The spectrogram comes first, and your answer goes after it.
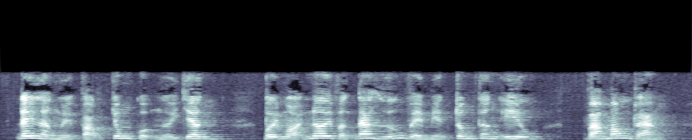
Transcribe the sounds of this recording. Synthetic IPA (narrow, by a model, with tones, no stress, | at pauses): ɗə˧jlaː˨˩ŋḭ˧˨ənvɔ̰˧˨wŋ͡mt͡ɕʊ˧ŋ͡mku˨˩ək̚ŋɨ˨˩əjzə˧n | ɓəː˧˩jmɔ̰˧˨jnəː˧jvə̰˧˥nɗaː˧ŋɦɨ˨˦əŋve˨˩mḭ˧˨ənt͡ɕʊ˧ŋ͡mt̪ʰə˧nʔi˧əw | vaː˨˩ma˧wŋ͡mza˨˩ŋ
